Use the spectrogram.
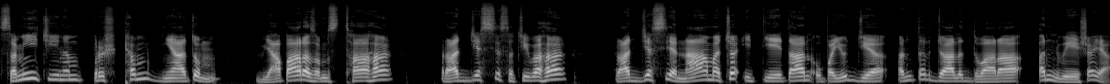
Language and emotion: Sanskrit, neutral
